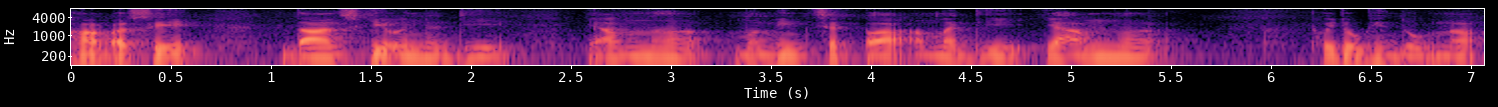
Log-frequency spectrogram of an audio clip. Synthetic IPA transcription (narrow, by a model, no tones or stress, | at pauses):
ɦak̚ɐ̰si | dansɡiojnɐdi | jamnɐmɐmiŋt͡ʃɐt̚pɐʔɐ̰mɐdijamnɐ | tʰojdok̚ɦindok̚nɐ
